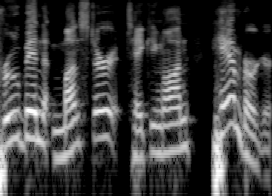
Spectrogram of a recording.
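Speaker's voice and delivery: put-on American accent with plain delivery. Announcing the second bet of the match day in an american accent. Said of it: "I'm going to do this one in an American accent".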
